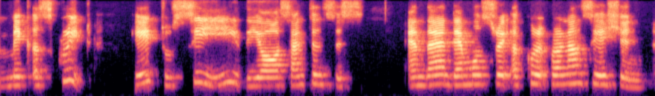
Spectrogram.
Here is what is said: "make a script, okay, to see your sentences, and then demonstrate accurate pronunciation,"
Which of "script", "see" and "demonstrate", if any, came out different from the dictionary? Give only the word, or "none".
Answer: script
